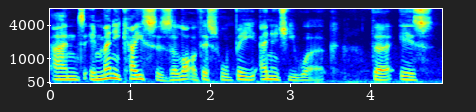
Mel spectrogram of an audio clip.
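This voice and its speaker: A man giving an unscripted spiritual talk as a teacher, soft and meandering with frequent restarts. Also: a little high, measured pace, vocal fry.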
